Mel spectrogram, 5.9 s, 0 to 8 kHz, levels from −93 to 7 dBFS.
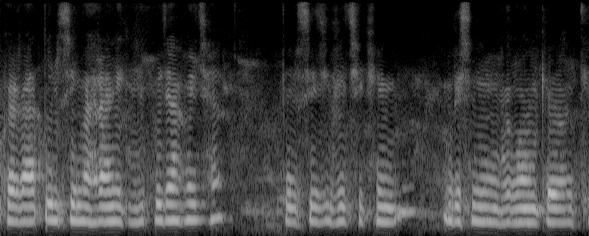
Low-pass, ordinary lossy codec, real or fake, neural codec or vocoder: none; none; fake; codec, 16 kHz, 4 kbps, FreqCodec, smaller model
